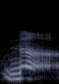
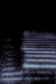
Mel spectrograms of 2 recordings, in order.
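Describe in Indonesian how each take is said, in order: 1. Vokalnya pendek, ditahan selama satu ketukan. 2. Vokalnya ditahan selama dua ketukan. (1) "nun nganga bunyinya ialah na" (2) "Panjangkan dua harakat"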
